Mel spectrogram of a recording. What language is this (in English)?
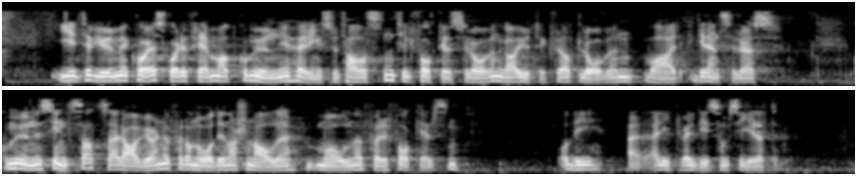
Norwegian Bokmål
